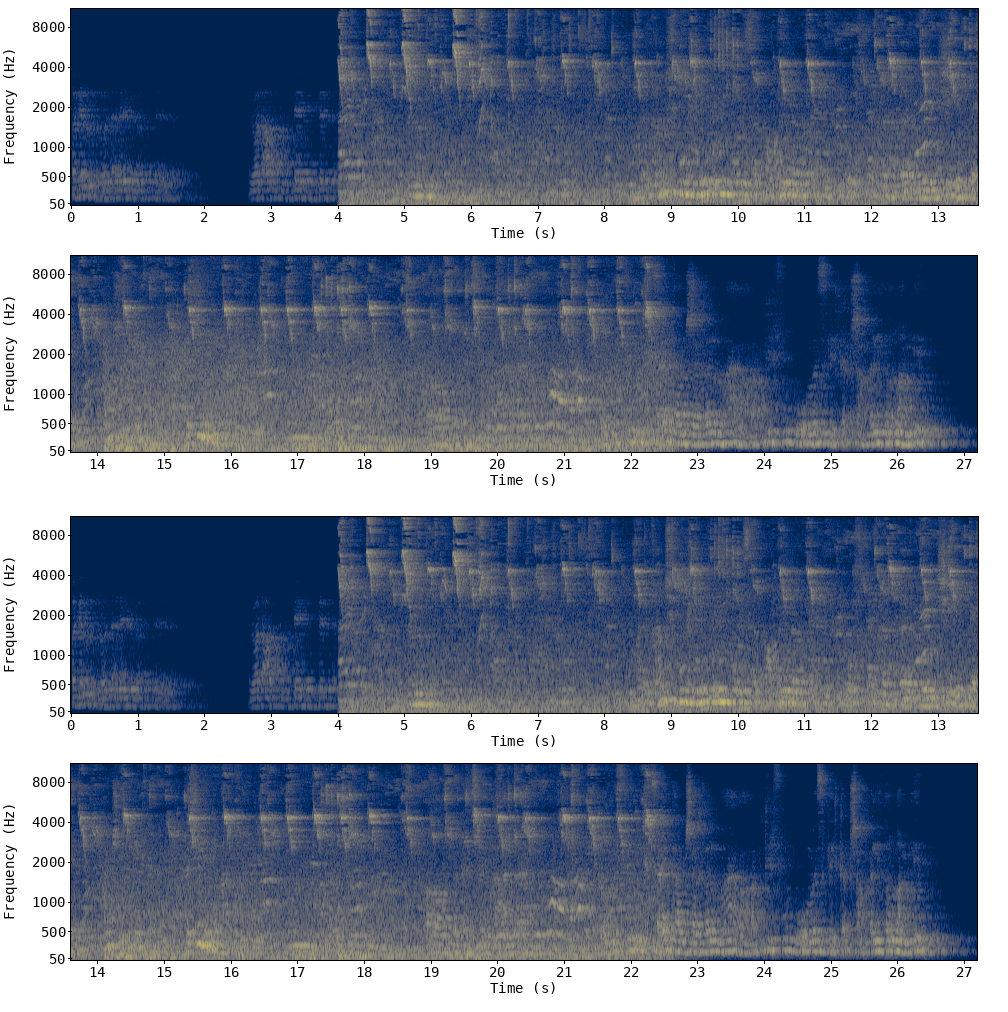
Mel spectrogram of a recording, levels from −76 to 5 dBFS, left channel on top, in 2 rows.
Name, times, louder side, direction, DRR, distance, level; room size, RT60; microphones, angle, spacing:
voice 1, 0.0-1.6 2.7-4.0 4.6-5.9 6.3-7.7 15.4-15.7 16.1-17.9 21.3-22.3, equal, 20° right, -5 dB, 2.3 m, -45 dB
sound 1, 4.0-22.5, equal, 5° left, 0.9 m, -27 dB
voice 2, 5.0-5.4 8.4-15.0 15.3-16.0 18.9-20.5 21.5-26.3, right 1 dB, 90° right, -7 dB, 3.2 m, -27 dB
Aircraft / Engine, 14.1-22.7, left 3 dB, 40° left, 0.4 m, -29 dB
12.5 x 5.1 x 7.3 m, 1.3 s
head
